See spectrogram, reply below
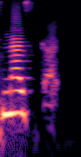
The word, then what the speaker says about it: NASDAQ: And when it actually came out, because I think Havas worked with Facebook, they worked with, I always say it wrongly, it's NASDAQ. – NASDAQ.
